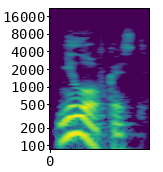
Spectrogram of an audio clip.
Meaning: 1. awkwardness 2. clumsiness 3. discomfort (especially emotional)
- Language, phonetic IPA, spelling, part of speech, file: Russian, [nʲɪˈɫofkəsʲtʲ], неловкость, noun, Ru-неловкость.ogg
